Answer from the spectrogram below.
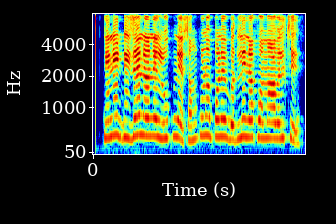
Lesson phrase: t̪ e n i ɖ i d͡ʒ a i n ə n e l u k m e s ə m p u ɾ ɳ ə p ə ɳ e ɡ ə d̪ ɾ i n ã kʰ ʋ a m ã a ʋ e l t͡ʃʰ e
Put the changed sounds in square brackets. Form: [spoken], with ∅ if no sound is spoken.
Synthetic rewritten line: t̪ e n i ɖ i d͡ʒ a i n ə n e l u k [n] e s ə m p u ɾ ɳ ə p ə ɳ e [b] ə d̪ [l] i n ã kʰ ʋ a m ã a ʋ e l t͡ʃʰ e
